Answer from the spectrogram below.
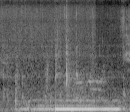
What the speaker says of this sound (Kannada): ಅದನ್ನು ಹಾಕಿ ನಾನಿಲ್ಲಿ ಚೆನ್ನಾಗಿ ಫ್ರೈ ಮಾಡ್ಕೋತಾ ಇದ್ದೀನಿ.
